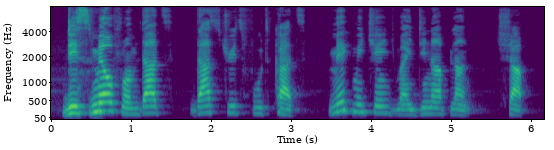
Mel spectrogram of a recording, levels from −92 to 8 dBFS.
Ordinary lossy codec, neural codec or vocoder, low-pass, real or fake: none; none; none; real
